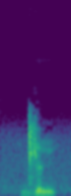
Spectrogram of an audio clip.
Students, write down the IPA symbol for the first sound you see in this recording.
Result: d͡ʑ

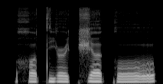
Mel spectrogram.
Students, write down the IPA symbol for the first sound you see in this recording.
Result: x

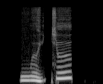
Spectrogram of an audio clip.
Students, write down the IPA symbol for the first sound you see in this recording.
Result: w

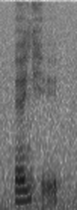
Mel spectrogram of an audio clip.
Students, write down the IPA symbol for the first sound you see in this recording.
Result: ɛ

